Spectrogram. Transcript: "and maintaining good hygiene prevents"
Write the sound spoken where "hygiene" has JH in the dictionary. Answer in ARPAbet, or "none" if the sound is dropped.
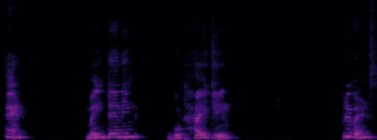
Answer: JH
